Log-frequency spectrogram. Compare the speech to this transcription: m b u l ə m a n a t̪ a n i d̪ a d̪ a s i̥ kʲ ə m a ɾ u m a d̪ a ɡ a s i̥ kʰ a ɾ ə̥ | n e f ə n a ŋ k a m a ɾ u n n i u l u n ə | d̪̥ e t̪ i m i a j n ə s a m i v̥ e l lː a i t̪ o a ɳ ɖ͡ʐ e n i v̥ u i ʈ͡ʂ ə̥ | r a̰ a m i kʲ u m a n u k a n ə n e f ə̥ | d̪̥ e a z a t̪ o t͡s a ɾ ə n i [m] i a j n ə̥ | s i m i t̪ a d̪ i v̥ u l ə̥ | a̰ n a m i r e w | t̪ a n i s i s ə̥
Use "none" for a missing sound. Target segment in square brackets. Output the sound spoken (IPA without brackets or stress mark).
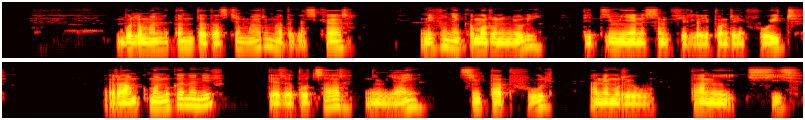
m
